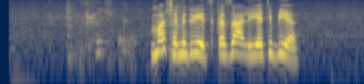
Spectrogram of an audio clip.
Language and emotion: Russian, angry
